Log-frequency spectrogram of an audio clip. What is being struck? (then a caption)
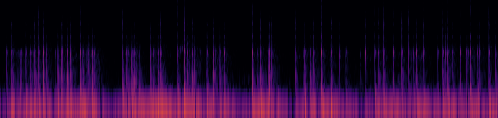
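Wooden accessory box. A wooden accessory box is tapped repeatedly in quick, clustered bursts, giving dull, hollow knocks with short, dry decay. The taps run steadily throughout, with brief pauses between groups, and their energy sits mostly in the low thuds.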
